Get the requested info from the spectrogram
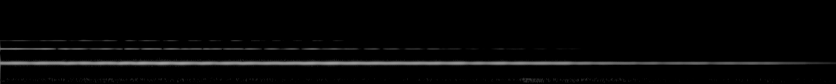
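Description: Soprano saxophone holding one long high note, the closing note of the piece, which fades slowly away to nothing near the end.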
